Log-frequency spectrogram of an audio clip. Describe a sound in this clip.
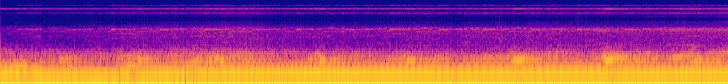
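Tyres squeal on pavement.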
